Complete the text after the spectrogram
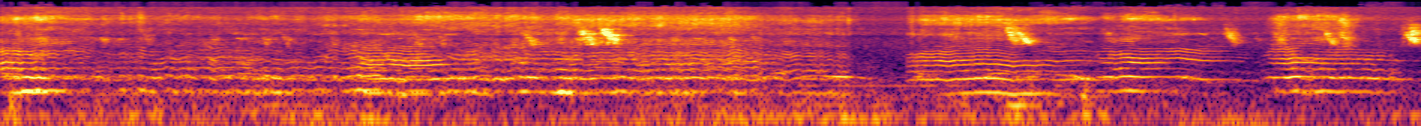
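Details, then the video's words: In a garden of flowering lilacs, bees buzz while pollinating: overlapping droning hums that swell and fade, a brief dip near the middle, with occasional short high bird chirps in the background. "The wonderful scent of lilacs and the buzzing of bees in the garden"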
